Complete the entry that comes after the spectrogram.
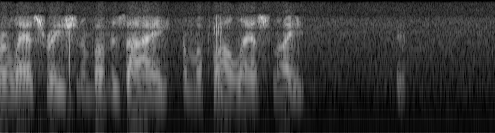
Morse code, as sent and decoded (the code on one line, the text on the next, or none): none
